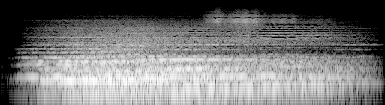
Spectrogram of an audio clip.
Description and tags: a short cut of ERH Angels made to fit my need (and yours...)
angel, voice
